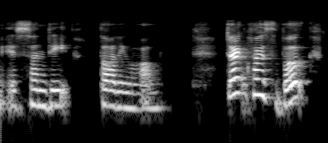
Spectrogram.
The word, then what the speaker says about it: Sandeep: If Sandeep doesn't work for you, imagine it's Sandy, but with a silent P at the end.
